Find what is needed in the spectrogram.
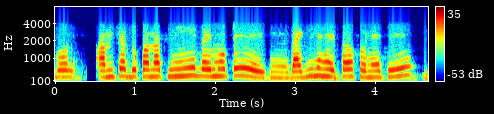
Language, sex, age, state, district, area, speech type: Marathi, female, 30-45, Maharashtra, Washim, rural, conversation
